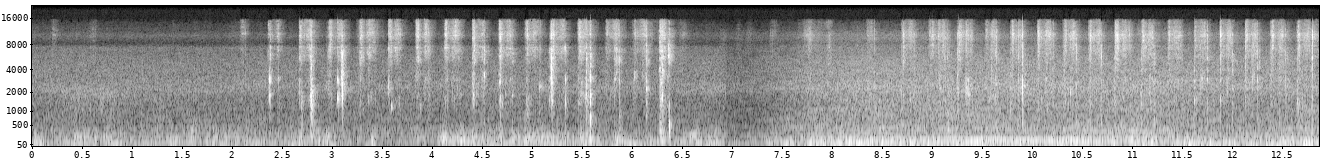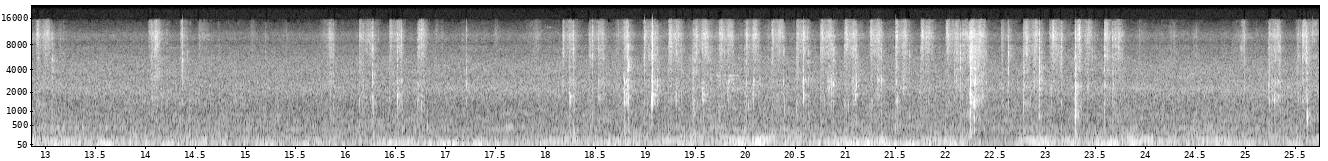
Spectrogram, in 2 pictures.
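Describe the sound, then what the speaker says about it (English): Tarot cards shuffled and drawn from a deck, repeated crisp riffling and flicking bursts with soft rustles between them, close and fairly quiet, no voices. "We'll take 2 more cards from this deck."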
